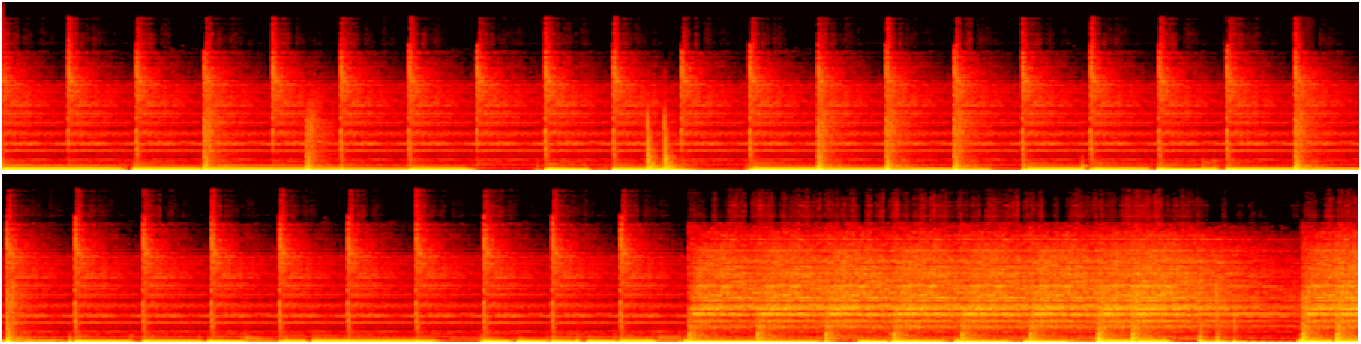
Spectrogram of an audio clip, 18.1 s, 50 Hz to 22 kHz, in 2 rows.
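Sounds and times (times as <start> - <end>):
electric bass guitar blues line: 0.0 - 16.9
drums steady beat: 0.0 - 18.0
cymbal strikes: 13.4 - 18.0.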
